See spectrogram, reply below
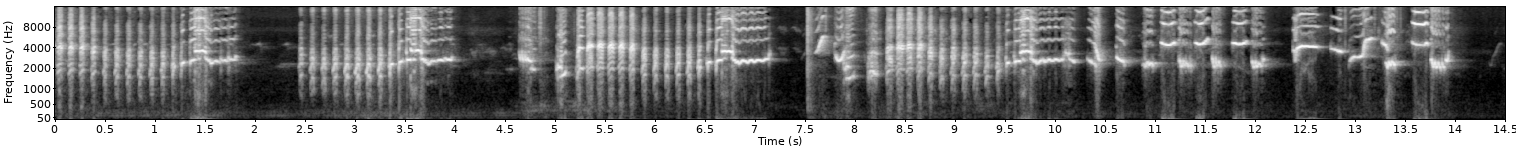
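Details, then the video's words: Oriental magpie-robin singing a fighting song meant to provoke and agitate other magpie-robins: long trains of rapid, harsh buzzy pulses broken by short gaps, then sharp rising whistles and chattering notes toward the end. "SUARA BURUNG kacer gacor TARUNG konslet"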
